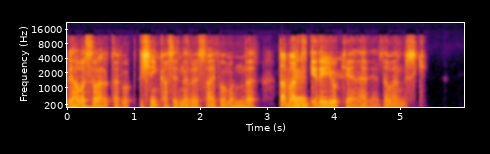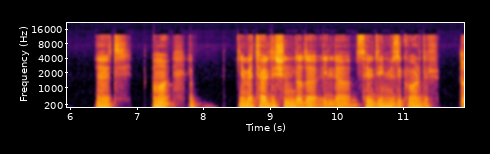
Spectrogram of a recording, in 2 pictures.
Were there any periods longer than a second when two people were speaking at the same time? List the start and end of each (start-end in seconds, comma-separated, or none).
none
